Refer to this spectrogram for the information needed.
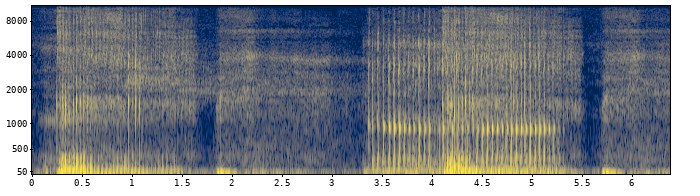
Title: Cartoon Dog and Potsworth Sleeping and Snoring Together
